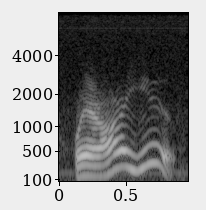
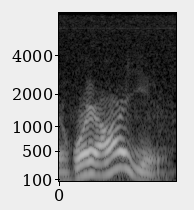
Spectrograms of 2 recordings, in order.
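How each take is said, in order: First: High calling "Where are you?"; calling hen. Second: Said in the usual way. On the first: Shown as a demonstration. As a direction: call it out high like a hen turkey asking. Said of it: "Two perch says". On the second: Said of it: "that's asking the old gobbler".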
